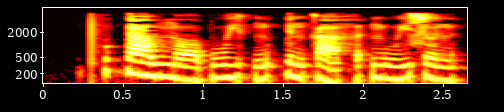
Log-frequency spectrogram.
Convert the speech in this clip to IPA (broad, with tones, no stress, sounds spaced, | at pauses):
pʰ ʊ˥ k̚ l aː˧ w n̪ ɔː˨ p uː˧ j ɪ˨ k̚ m ɪ˥ k̚ l ɪ˨˥ ŋ k aː˨˩ h ɐ˧ t̚ m uː˨˥ j s ɵ˨ n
